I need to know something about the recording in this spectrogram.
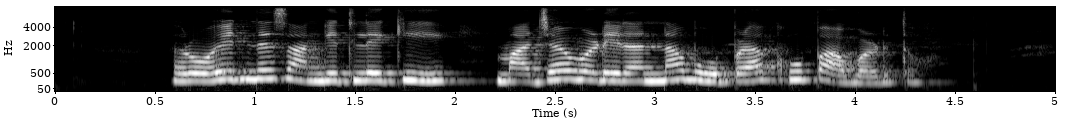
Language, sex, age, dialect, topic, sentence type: Marathi, female, 41-45, Standard Marathi, agriculture, statement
